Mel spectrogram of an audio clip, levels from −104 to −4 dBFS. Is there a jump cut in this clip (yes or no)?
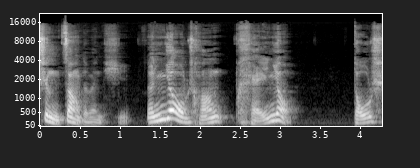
yes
